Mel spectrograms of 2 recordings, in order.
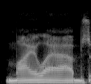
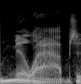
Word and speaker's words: MILABS: which is often abbreviated to either MILABS or MILABS. It's pronounced both ways.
